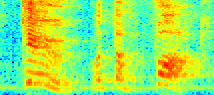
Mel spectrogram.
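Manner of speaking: mock exasperated shout; retold yell. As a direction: yell at the messy boss. Retold yelling at boss.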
